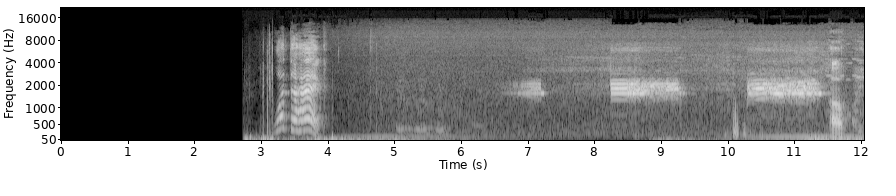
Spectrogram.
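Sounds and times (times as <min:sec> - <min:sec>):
steady low hum: 0:02.8 - 0:12.0
buzzy digital data tones: 0:06.1 - 0:12.0.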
